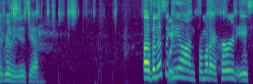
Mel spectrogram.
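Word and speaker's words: Guillén: Vanessa Guyan? Guyan, yeah. I guess I say it wrong? No. I'm half Hispanic, so I know how to pronounce the double L's. It kind of sounds like a Y.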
